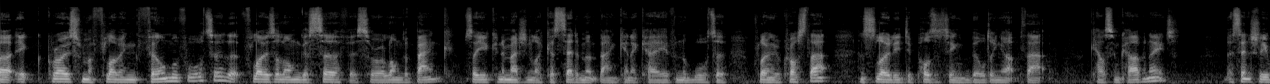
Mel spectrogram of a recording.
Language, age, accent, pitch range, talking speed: English, 20-39, British, 105-120 Hz, 210 wpm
